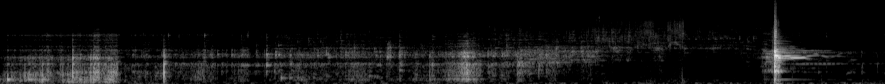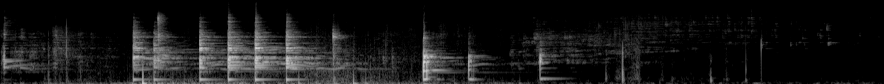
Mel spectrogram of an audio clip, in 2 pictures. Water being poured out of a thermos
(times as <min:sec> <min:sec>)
0:08.9 0:17.5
